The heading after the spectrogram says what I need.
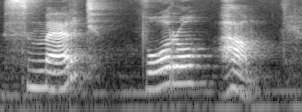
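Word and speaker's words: Смерть ворогам: ukrainian slava nazi you have to reply smertvraham smert voro ham smert voroham it means death to enemies slava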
